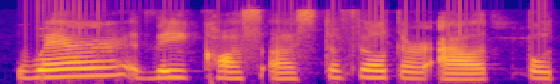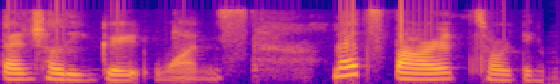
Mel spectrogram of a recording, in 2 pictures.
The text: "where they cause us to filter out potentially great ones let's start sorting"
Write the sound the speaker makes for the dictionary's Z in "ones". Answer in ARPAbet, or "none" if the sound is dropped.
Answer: S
